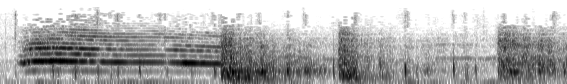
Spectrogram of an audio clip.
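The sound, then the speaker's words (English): Gunfire sound effects ring out in a western radio drama during an Apache ambush at a river. A shouted voice comes first, then a few sharp bangs follow amid voices. “Return fire! Two of our men already shot, and we cannot fall back.”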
